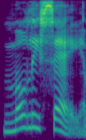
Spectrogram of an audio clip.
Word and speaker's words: Molise: In fact, I didn't remember ever hearing about this place, Molise. Am I saying that right? – Yes. The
